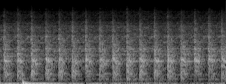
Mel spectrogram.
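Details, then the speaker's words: Toyota FJ55 Land Cruiser: steady starter cranking at about five compression beats a second, but the engine never catches. This crank-no-start is suspected to be caused by a ground wire left unconnected. "Yeah, we know it runs. So, I just got to figure out there's probably just a ground issue."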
